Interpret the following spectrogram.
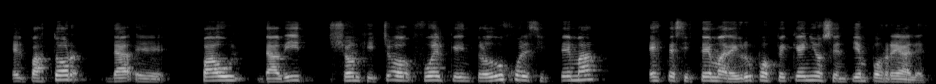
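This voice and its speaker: A man lectures his Bible class over a video call, his voice sitting a little high for a man. He talks like a preacher and keeps checking that his students agree. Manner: preacherly, asks the class for assent. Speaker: Bible institute teacher.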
